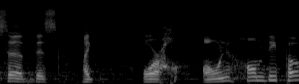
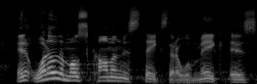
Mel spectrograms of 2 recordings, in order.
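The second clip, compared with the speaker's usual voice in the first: ordinary delivery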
